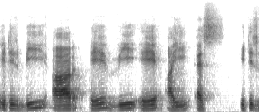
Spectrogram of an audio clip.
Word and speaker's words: Bravais: going to start a new topic that is bravais brave lattice you see the spelling it is b r a v a i s it is not spelled as brevis it is is correct pronunciation so bravais lattice it is not spelled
